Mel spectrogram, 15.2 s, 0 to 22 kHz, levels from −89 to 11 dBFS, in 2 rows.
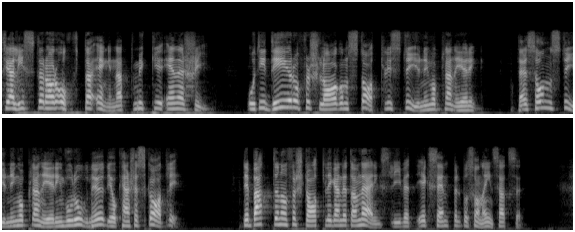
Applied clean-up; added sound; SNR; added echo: neural mask model DeepFilterNet 3.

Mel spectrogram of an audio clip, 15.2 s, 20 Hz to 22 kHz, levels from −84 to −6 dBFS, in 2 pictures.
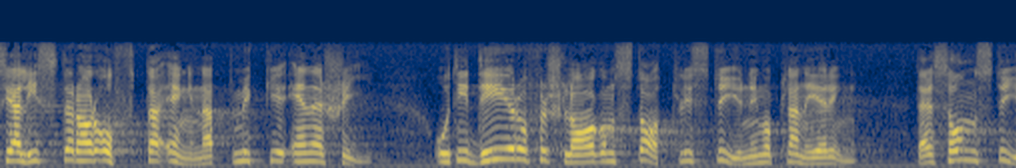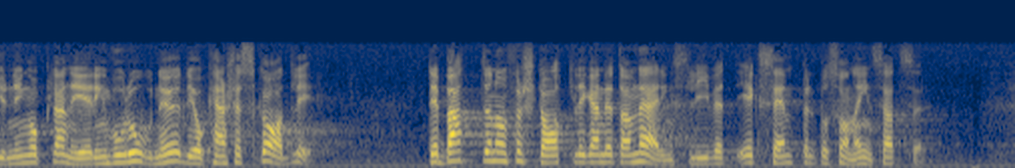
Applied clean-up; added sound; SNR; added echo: none; none; none; none.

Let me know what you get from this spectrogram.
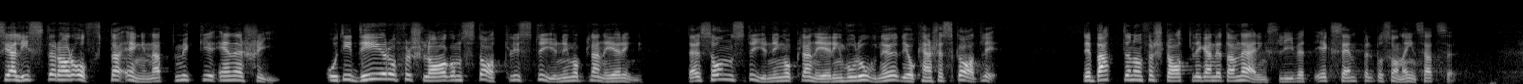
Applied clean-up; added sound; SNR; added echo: neural mask model Resemble Enhance denoiser.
